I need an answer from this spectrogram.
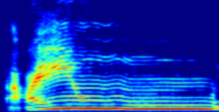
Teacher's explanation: Idgham with gunna, so keep the sound in your nose for a longer time. Ayun. For fatha upon jaws, the makhraj of waw is circling your lips.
